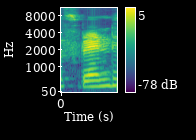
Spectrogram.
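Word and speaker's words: friend: फिर यहाँ पर अलग से याद रखना, जैसे फ्रेंड है, इसमें आई ई है, लेकिन यहाँ पर आई ई का उच्चारण ए करके हो रहा है, जैसे एफ आर आई ई एन डी, तो यहाँ पर बीच में आई ई है लेकिन उच्चारण ए करके हो रहा है फ्रेंड में।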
